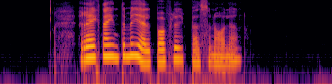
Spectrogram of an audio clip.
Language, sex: Swedish, female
